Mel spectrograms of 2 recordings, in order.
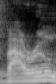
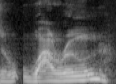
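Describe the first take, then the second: First: The name begins with a V sound. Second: The name begins with a W sound. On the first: "with a V" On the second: "like the V is a W"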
